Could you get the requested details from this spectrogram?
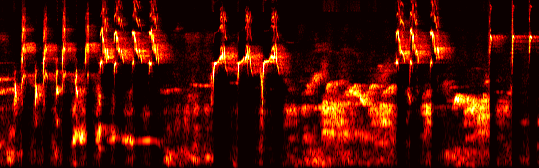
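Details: Orange-headed thrush in rich, varied morning song: rapid high chattering phrases, sharp rising and falling whistles, and lower warbled runs, with barely a pause between them.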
